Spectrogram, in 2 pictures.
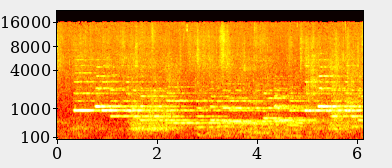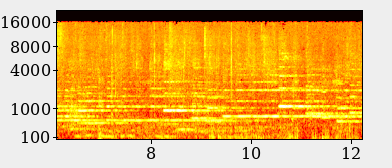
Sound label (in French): flute sortie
